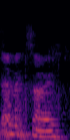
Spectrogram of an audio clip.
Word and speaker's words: MXO: how you pronounce it you just pronounce the letters it's mxo is that yeah just mxo so it comes in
